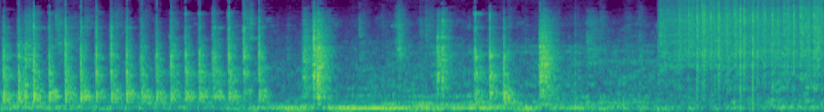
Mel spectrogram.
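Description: Rapid, even ticking for the first couple of seconds, then a few separate knocks. About six and a half seconds in it cuts sharply to the steady crackling hiss of a stick-welding arc.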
